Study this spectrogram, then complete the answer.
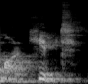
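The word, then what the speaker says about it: market: ক্যান বাই মার্কেট okay story book from the মার্কেট from the মার্কেট okay I ক্যান buy story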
